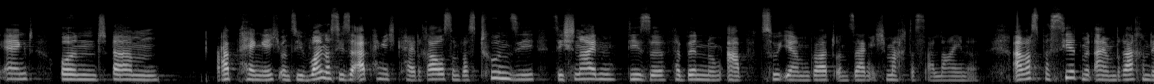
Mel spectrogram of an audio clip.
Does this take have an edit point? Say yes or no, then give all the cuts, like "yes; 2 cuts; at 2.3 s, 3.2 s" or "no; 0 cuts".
no; 0 cuts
